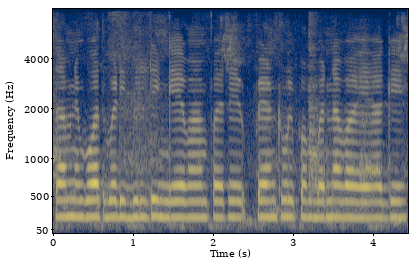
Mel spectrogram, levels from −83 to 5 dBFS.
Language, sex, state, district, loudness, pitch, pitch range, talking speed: Hindi, female, Rajasthan, Bikaner, -17 LUFS, 215 Hz, 215-220 Hz, 190 wpm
